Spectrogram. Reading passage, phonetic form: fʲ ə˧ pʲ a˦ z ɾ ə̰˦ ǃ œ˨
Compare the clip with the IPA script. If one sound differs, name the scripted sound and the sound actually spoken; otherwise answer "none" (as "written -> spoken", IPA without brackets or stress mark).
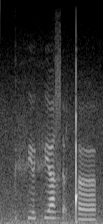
pʲ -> fʲ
